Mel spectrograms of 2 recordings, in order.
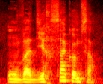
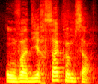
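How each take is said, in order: First: Said in the usual way. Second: Ça said with a clear falling close; model phrase. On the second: Shown as a demonstration. Teacher modelling a common spoken phrase, falling at the end. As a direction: say On va dire ça comme ça, letting ça fall. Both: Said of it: "qu'on entend très souvent aussi à l'oral".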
